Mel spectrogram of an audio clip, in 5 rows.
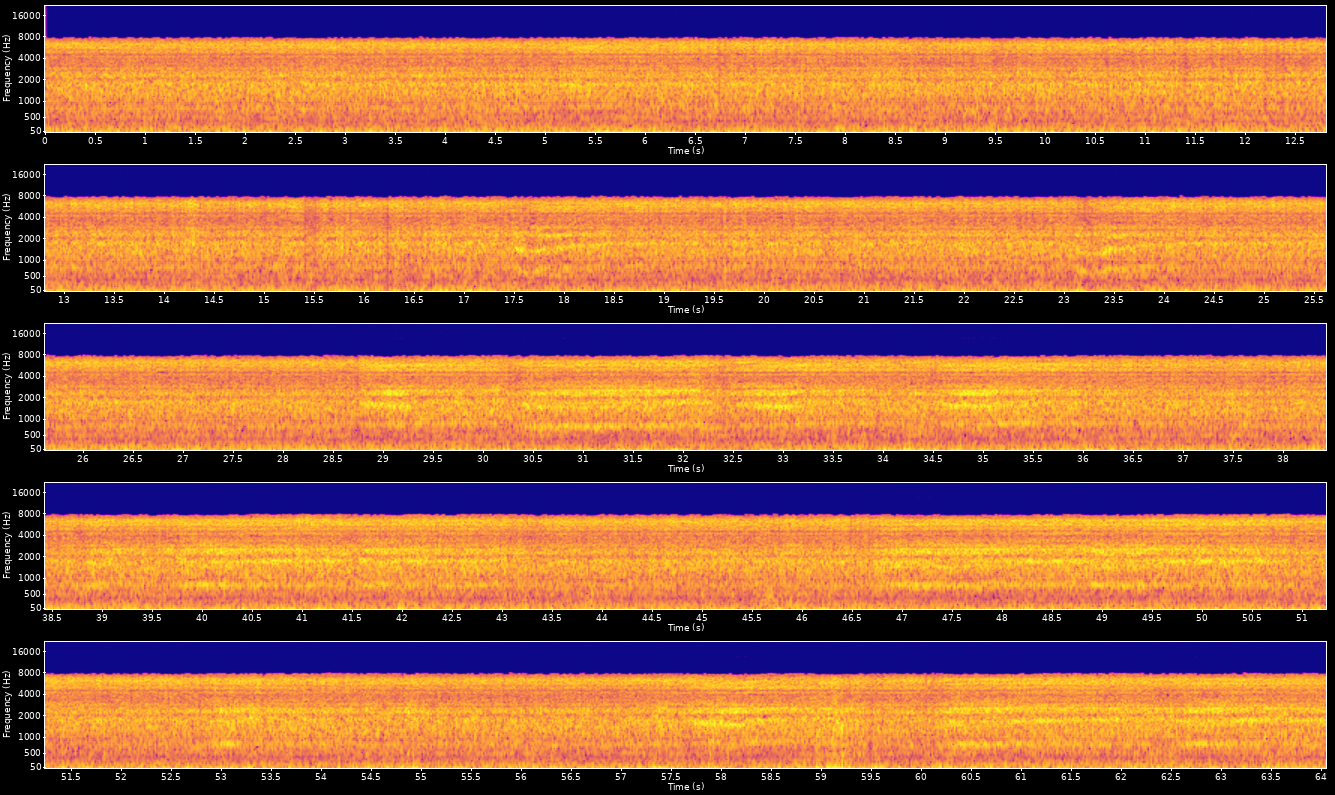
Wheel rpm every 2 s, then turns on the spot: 230, 230, 230, 230, 240, 230, 230, 230, 220, 230, 230, 220, 230, 230, 230, 220, 230, 230, 230, 230, 230, 230, 230, 220, 230, 230, 230, 240, 230, 230, 230, 230.
none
